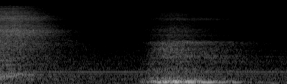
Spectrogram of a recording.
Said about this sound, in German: Ich atme ein und atme aus und sage dabei Jesus und Christus.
